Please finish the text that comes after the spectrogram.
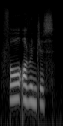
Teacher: A native Geordie speaker may drop the linking R sound, which would normally sound when a word ends with the letter R and the new word starts with a vowel sound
